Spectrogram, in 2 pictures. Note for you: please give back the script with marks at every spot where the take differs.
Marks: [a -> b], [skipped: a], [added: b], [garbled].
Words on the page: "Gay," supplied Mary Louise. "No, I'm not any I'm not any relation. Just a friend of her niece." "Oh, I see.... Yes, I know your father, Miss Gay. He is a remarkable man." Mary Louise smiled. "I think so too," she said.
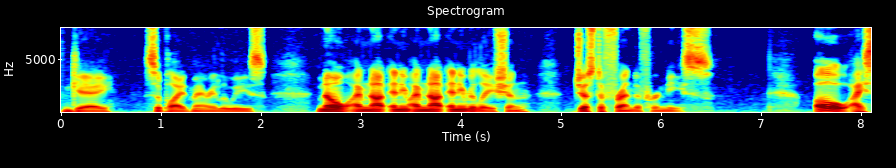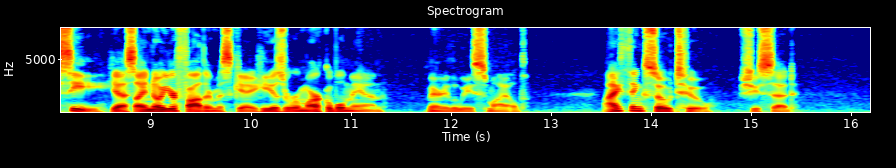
"Gay," supplied Mary Louise. "No, I'm not any I'm not any relation. Just a friend of her niece." "Oh, I see.... Yes, I know your father, Miss Gay. He is a remarkable man." Mary Louise smiled. "I think so too," she said.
